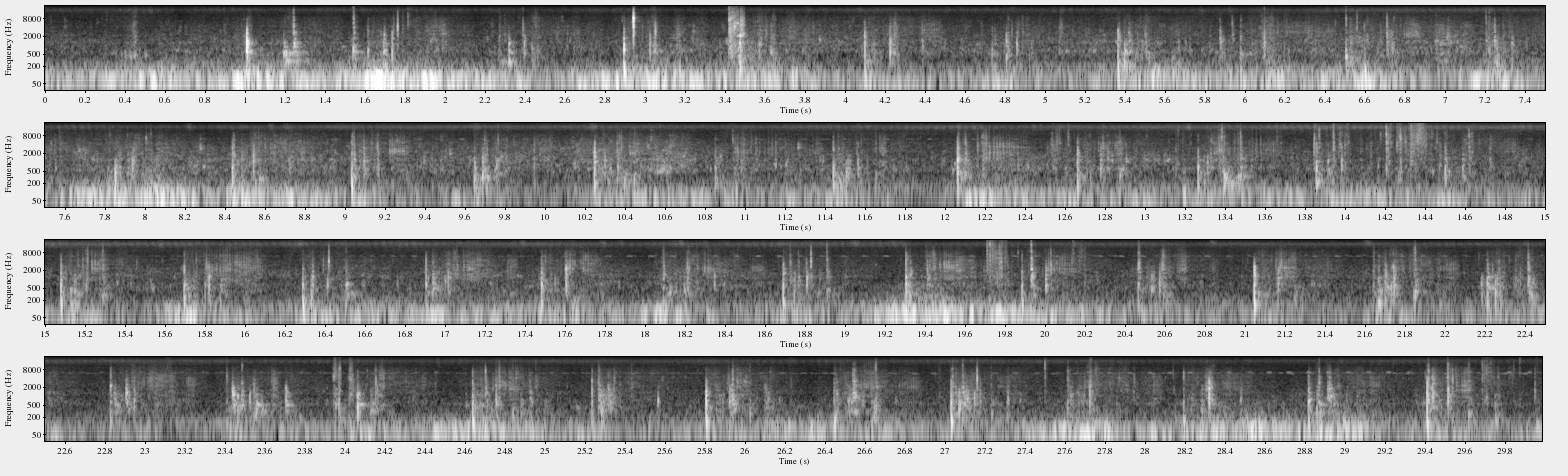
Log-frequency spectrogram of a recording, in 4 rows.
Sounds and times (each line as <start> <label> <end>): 0.0 worn sneakers on old, rickety, wooden boardwalk 29.9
